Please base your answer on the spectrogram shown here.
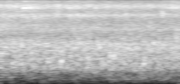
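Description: A river runs beside a hiking trail on the Bruce Trail, a steady, close, unbroken rush of flowing water with no voices.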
